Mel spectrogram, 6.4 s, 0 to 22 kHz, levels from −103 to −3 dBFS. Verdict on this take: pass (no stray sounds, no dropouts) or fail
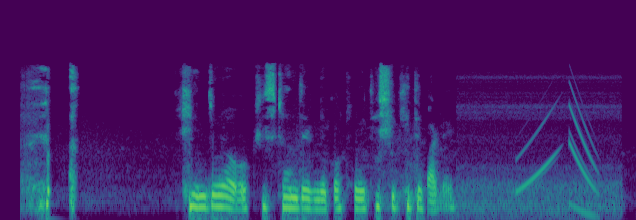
fail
